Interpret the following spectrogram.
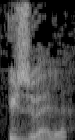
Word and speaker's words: usuel: La lettre S est prononcée comme un Z entre deux voyelles. Asile, asile, usuel, usuel, case, case.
